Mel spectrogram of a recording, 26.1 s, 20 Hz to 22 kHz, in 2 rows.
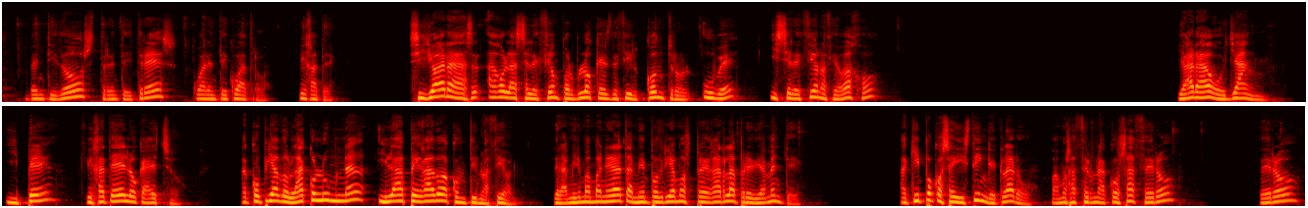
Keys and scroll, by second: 0.0-4.6 typing, 2.3 Escape, 6.9 ctrl+v, 8.9-10.5 typing, 12.2 y, 13.2 typing, 20.9 shift+p, 23.0-26.0 typing, 24.4 Escape.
